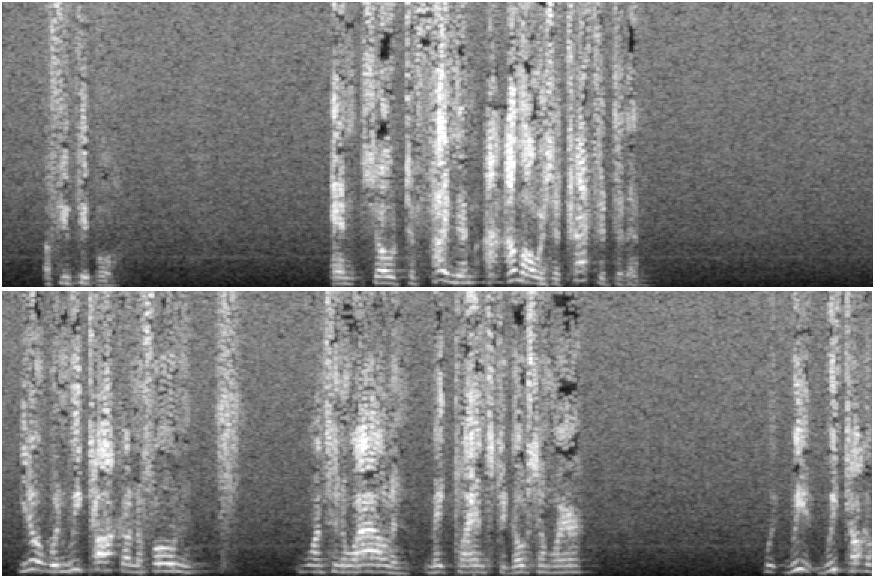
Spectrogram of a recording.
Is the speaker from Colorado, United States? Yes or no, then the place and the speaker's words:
yes; Denver, Colorado, United States; I'm from Denver, you know.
